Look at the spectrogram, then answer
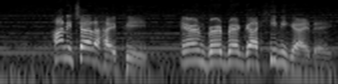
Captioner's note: speaking Ho-Chunk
